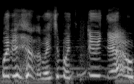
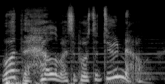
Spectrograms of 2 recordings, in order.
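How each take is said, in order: First: It is a crying voice like Marcius. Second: It is an effortful, emphatic, Sonic-like voice.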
